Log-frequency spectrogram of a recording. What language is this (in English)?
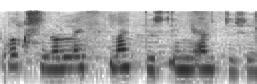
Icelandic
